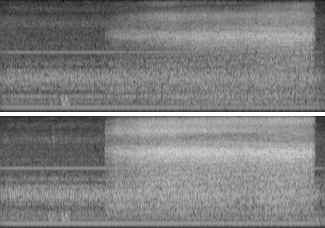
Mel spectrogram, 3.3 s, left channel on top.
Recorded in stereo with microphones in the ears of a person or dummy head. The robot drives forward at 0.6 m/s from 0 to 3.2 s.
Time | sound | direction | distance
1.1 | a hiss | 45° right (ahead or behind) | ?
